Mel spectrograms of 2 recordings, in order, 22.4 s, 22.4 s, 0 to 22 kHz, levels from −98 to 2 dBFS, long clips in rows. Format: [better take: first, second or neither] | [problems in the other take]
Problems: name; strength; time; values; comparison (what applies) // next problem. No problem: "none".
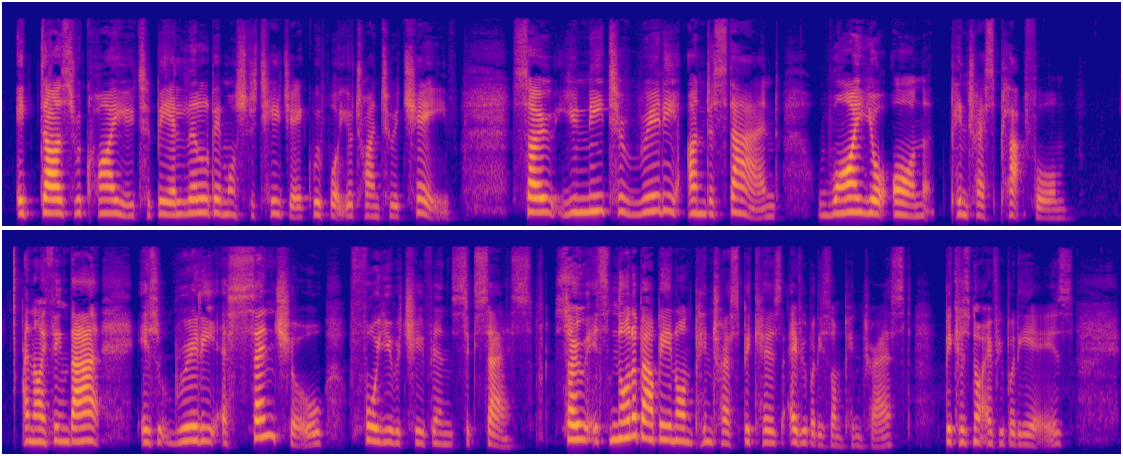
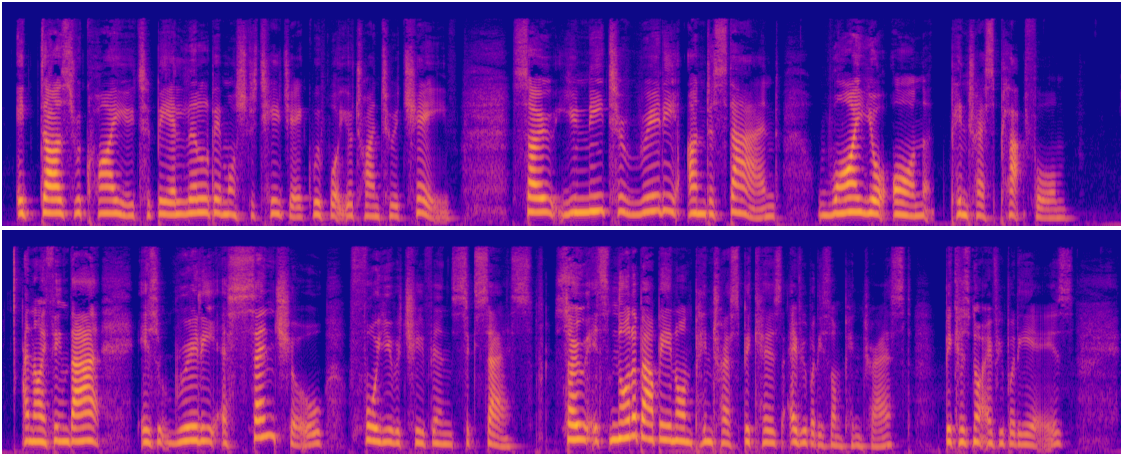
second | thin; somewhat; fading below 350 Hz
